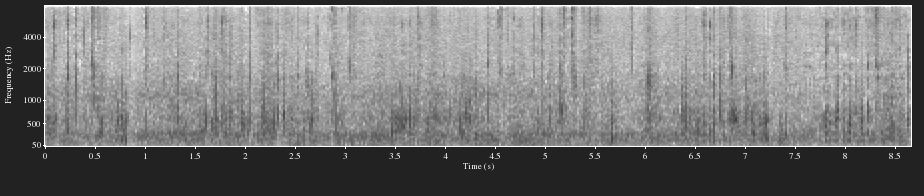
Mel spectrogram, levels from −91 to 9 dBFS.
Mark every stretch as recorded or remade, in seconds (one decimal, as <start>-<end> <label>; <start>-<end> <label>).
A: 0.0-7.6 recorded; 7.6-8.7 remade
